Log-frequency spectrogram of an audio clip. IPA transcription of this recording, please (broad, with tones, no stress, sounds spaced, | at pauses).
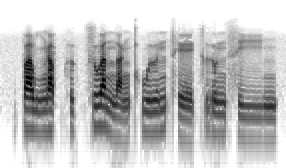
p a˥˩ w ŋ a˥˩ p̚ h ɯ˦˥ k̚ s u˥˩ a̯ n a˩˦ ŋ kʰ w ɯː˦˥ n tʰ eː˨˩ k r u˧ n s iː˧ ŋ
